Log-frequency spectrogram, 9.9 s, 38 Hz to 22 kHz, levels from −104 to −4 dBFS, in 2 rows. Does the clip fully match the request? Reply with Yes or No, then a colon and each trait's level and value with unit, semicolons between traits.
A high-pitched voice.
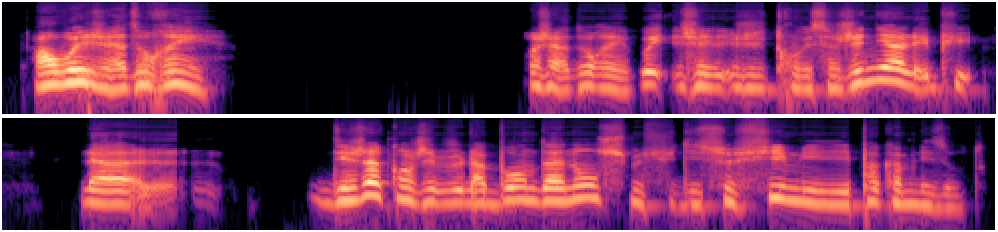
Yes: high, 195 Hz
